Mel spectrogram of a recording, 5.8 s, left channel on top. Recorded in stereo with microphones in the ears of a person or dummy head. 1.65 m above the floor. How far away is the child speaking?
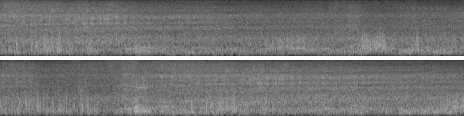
About 0.6 m.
